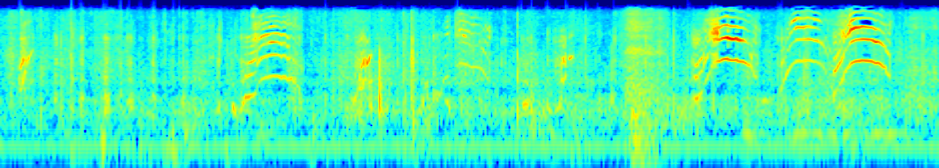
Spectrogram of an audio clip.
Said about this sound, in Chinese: 看嘤嘤怪，都在嘤嘤叫，想吃奶。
